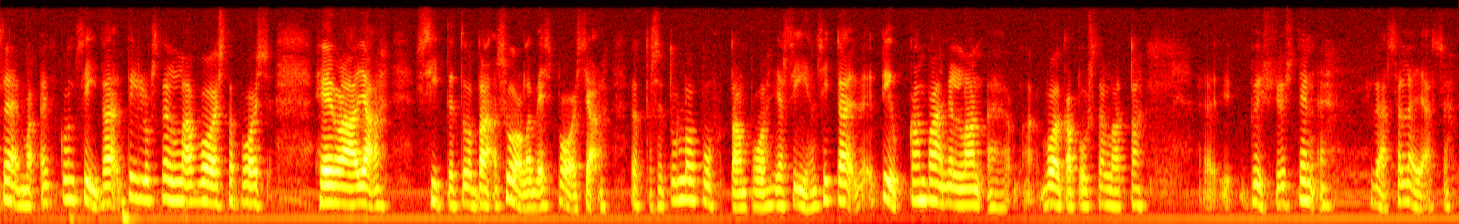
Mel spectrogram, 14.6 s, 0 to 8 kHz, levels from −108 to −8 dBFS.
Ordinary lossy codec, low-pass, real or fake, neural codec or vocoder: none; 7.2 kHz; real; none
